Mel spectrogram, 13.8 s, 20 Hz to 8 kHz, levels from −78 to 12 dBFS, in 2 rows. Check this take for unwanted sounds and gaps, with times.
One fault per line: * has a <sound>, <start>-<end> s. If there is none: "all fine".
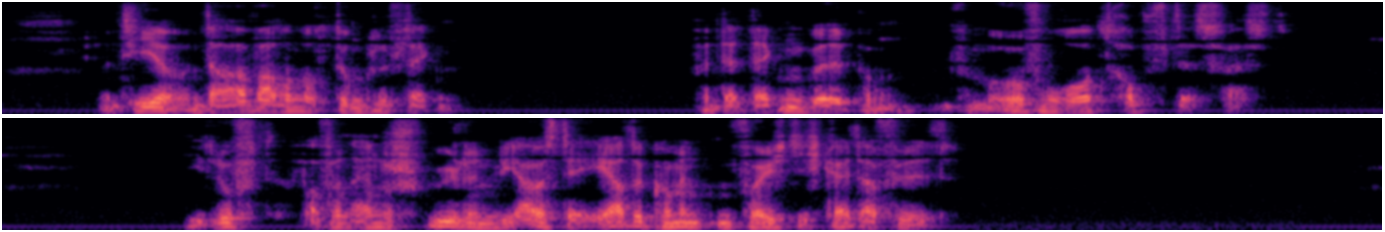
all fine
